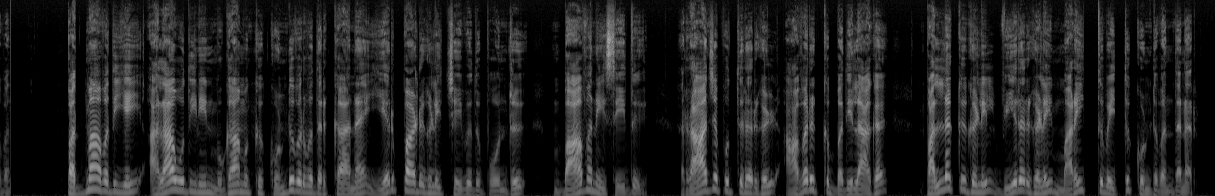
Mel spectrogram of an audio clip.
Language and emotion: Tamil, neutral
